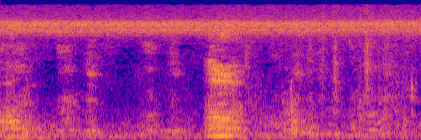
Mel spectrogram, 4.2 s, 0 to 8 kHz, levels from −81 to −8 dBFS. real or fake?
real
